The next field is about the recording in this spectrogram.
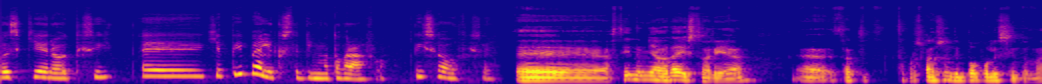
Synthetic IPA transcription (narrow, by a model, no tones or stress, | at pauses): vɐsi̥cie̞ɾo̞t̪i̥si | eʝɐt̪iepe̞lekse̥st̪o̞ɟinimɐt̪o̞ɣɾɐfo̞̰ | t̪ise̞o̞θi̥se̞ | e | ɐft̪iine̞mɲɐo̞ɾe̞ɐist̪o̞ɾiɐ | θɐt̪ | θɐpɾo̞spɐθisunɐt̪ibo̞po̞lisind̪o̞mɐ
